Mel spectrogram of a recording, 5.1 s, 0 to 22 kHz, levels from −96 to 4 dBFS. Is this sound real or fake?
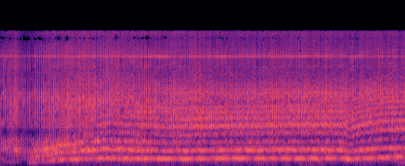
fake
